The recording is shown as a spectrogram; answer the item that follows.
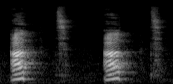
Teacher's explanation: Kemudian secara sifat ya, sifat ada di alhams yaitu mengalirnya napas kita ketika ta ini harakatnya sukun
